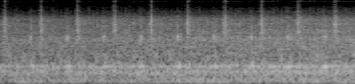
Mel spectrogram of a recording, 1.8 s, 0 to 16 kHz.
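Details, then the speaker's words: Mercedes M119 V8 at idle: light, quick, even ticking over a smooth idle from a dried-out hydraulic lifter on one side. This is said to be harmless and simply fixed by replacing a cap-type part. "То есть Не пугайтесь если на м119 есть такой звук гидрокомпенсатора подсохший"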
